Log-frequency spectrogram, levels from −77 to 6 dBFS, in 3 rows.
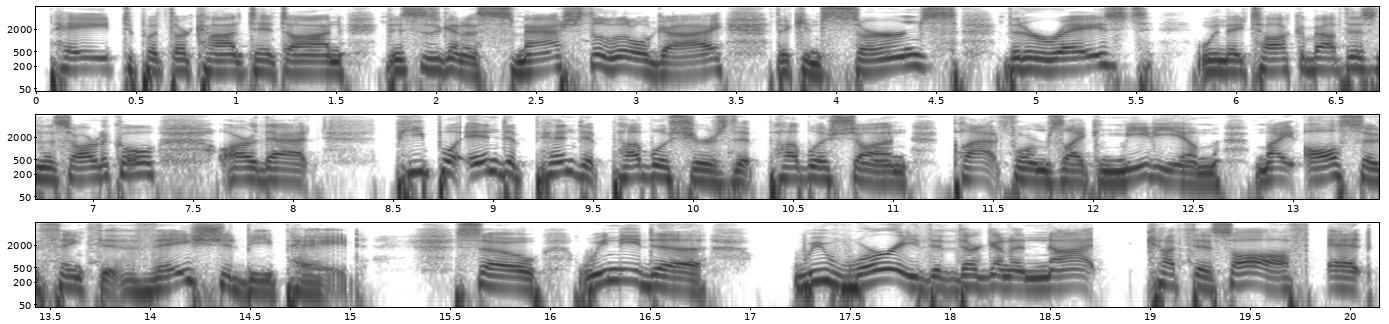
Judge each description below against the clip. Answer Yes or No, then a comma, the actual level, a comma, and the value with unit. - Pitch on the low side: No, medium, 145 Hz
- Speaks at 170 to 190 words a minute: Yes, average, 180 wpm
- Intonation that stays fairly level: No, average, 3.5 semitones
